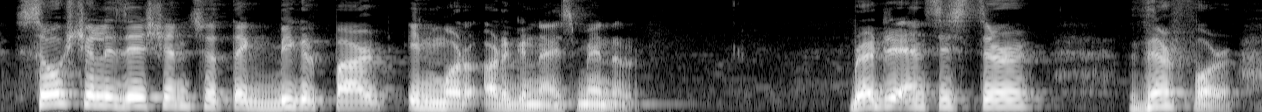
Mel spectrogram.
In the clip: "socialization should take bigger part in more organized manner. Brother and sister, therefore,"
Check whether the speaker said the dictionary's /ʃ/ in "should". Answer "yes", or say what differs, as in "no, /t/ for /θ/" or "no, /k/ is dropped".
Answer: no, /s/ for /ʃ/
